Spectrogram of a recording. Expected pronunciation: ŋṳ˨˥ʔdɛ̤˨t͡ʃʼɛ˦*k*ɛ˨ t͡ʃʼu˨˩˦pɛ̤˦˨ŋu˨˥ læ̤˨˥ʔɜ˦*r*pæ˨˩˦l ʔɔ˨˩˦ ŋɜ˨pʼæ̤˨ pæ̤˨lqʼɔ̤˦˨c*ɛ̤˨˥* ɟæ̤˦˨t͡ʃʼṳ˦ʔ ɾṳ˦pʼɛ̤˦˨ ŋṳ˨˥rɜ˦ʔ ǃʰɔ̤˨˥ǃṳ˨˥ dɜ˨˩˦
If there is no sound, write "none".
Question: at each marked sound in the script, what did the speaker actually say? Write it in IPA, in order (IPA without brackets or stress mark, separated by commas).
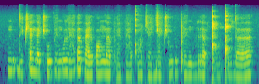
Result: ŋ, none, ɛ̤˨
